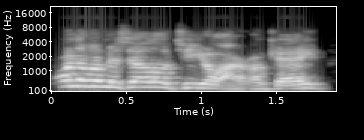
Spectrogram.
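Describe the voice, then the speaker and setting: A man co-hosting a casual podcast chat, animated and given to swearing rants. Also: sits high, brisk, slight background noise. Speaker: podcast co-host. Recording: dull lo-fi sound.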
